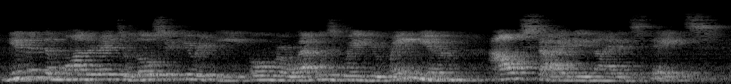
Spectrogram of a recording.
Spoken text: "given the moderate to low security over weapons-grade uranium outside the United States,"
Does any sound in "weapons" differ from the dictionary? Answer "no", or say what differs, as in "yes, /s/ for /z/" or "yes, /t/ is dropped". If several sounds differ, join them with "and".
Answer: no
